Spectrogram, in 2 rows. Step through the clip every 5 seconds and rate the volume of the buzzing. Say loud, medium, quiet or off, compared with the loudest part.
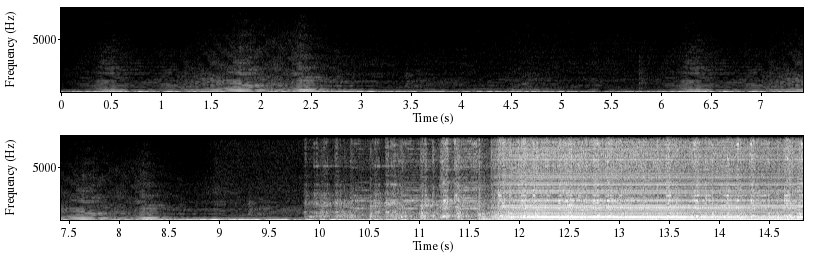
quiet, quiet, loud.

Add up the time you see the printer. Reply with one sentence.
You can hear the printer for 5 seconds altogether.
